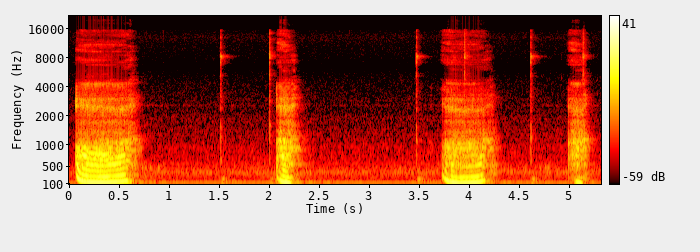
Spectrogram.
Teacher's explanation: We have a double A and it's very similar to the regular A. It sounds like a but it's a longer sound. The double A doubles the length of the sound. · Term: long A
